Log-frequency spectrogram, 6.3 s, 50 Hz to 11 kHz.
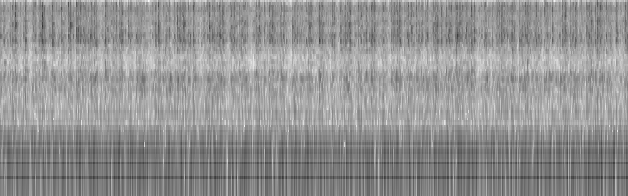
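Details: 1969 Mustang V8 that sat 15 years, rough running: loud deep rumble, uneven lumpy beat about four pulses a second; rusted mufflers with holes add loudness, vacuum advance just reconnected, running rich, not yet hot; owner suspects plugs and plug wires.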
